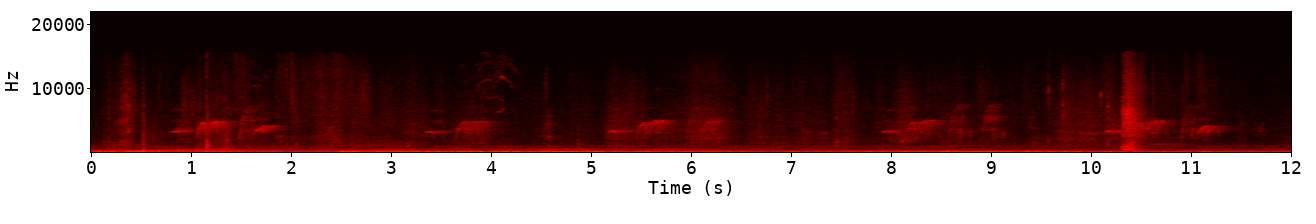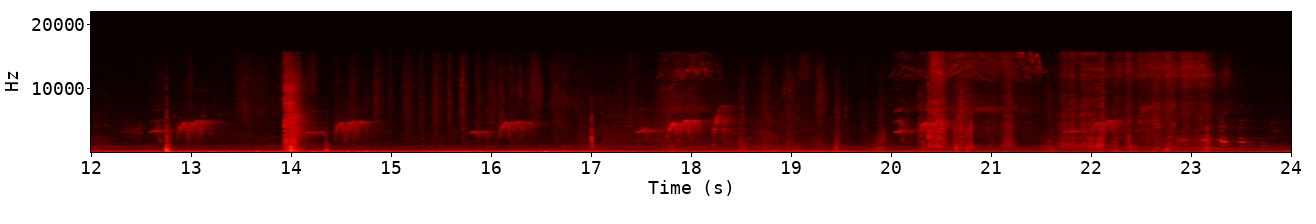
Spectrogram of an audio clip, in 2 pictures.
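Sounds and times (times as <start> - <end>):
small bird chirping: 10.1 - 11.4, 17.4 - 18.4.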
